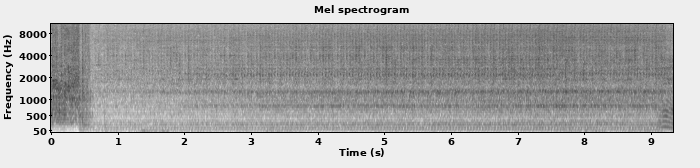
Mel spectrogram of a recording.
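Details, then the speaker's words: Kia engine started to warm up before an oil and filter change: once it catches, a light, fairly regular tapping knock of a few per second runs through the steady idle; a bit of a knock. "so all right ah got a bit of a knock"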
